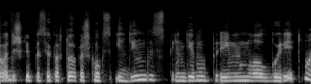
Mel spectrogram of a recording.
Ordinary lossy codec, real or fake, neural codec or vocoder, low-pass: MP3, 64 kbps; fake; codec, 32 kHz, 1.9 kbps, SNAC; 14.4 kHz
